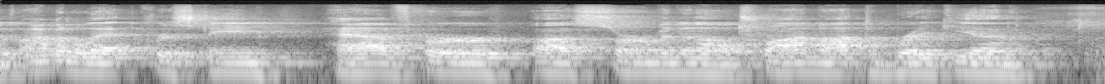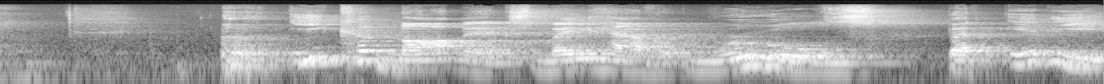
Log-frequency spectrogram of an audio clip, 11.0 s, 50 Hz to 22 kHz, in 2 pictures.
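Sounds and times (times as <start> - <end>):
man clearing throat: 6.6 - 7.0.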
